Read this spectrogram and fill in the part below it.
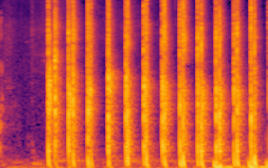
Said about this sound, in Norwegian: og jeg elsker at vi klapper for det. Yes! yes!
